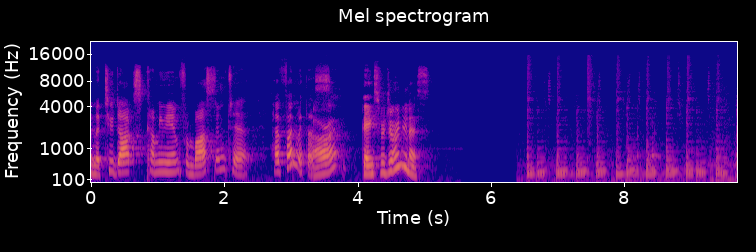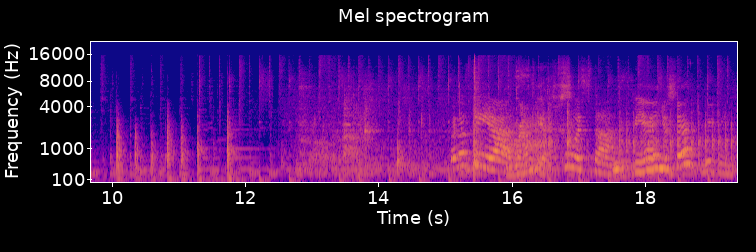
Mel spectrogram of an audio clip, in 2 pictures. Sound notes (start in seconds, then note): 10.0 light knocking; 15.3 speaking in foreign language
